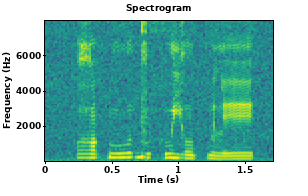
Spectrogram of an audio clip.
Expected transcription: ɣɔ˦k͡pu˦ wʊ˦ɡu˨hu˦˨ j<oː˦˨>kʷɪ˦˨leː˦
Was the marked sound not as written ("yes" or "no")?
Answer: yes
